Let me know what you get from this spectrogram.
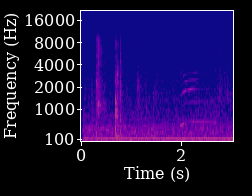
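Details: British Shorthair kitten indoors, begging to be let outside to explore the building, which it does daily by meowing nonstop. A single thin, drawn-out meow comes near the end, after a couple of soft knocks, over a steady low hum.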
